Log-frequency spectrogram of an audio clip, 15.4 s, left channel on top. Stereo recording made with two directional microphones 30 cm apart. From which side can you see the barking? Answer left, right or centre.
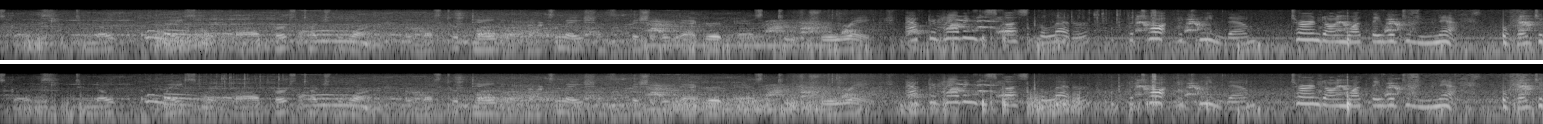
centre.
